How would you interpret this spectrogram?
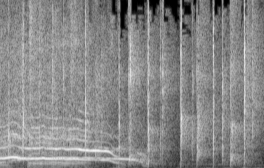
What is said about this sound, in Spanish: Hoy nos acompaña un monumento, una leyenda viva del Instituto Dr. Hein Weisman, para quien pido un fuerte aplauso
